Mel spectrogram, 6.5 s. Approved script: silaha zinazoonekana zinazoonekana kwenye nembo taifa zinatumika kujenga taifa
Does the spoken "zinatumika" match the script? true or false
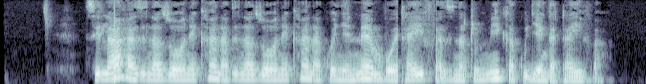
true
